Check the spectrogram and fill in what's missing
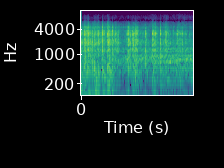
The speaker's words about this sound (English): He waits one moment, two, and then the first whining crackle of the deadly atomic power begins. There it comes.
